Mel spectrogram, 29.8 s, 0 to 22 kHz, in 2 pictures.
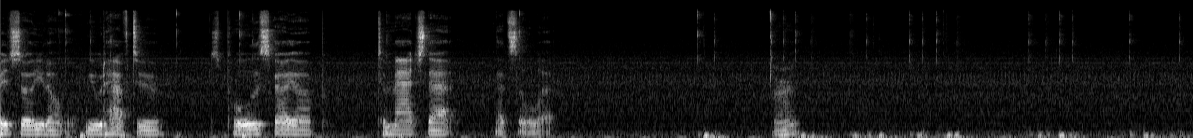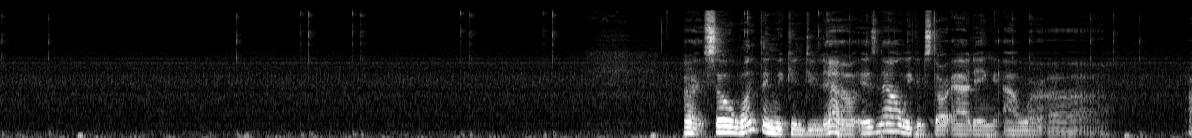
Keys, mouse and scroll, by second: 0.6 click, 1.1 alt+middle click, 2.1 click, 3.1-4.8 alt+middle drag, 6.4-8.6 drag, 8.8 alt+middle click, 9.7 middle click, 10.1 alt+middle click, 10.8 alt+middle click, 11.5 middle click, 11.9 alt+middle click, 13.0 middle click, 13.3 alt+middle click, 14.6 middle click, 15.4-17.8 middle drag, 18.6 click, 19.2 click, 20.6 click, 21.6 click, 24.1 click, 25.1 click, 25.4 alt+middle click, 25.9 middle click, 26.5 alt+middle click, 27.5 middle click, 28.5 middle click, 29.1-29.8 alt+middle drag.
